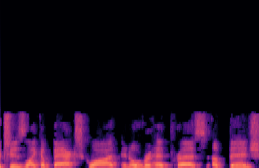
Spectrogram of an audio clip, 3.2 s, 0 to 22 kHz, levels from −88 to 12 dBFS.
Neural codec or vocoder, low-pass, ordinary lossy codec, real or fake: none; 7.2 kHz; MP3, 32 kbps; real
